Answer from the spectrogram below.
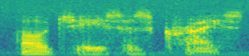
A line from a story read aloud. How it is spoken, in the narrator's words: Bill said in a weak, teary voice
